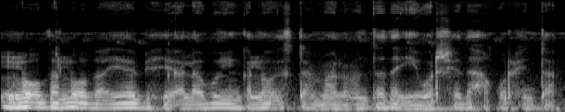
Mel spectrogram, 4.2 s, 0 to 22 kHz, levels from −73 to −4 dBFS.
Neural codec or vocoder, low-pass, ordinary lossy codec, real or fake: none; none; none; real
